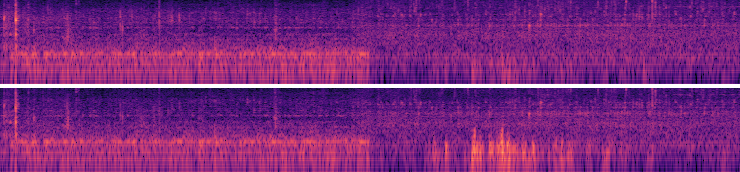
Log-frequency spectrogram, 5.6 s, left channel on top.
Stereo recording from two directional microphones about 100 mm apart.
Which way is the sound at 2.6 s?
Centre (ahead or behind).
